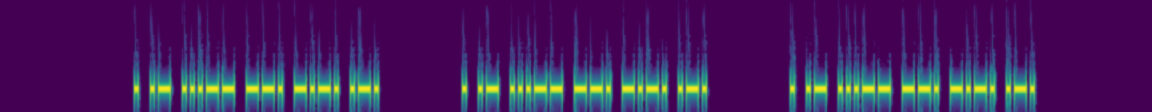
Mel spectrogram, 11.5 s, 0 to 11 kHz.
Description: Morse code, heard as a keyed tone, about 31 wpm, 700 Hz. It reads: EA3GCR EA3GCR EA3GCR
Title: DXCC-100 Call Signs - 6 Characters - Repeated 3x - 30wpm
